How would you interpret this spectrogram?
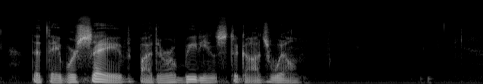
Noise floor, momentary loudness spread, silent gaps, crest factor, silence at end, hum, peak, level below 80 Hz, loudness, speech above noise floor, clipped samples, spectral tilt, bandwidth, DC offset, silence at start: -68 dBFS; 13 LU; none; 24 dB; 1.8 s; none; -8 dBFS; -60 dBFS; -28 LUFS; 39 dB; under 0.1%; -4.5 dB/octave; 13.5 kHz; under 0.1%; 0.3 s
